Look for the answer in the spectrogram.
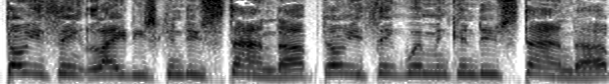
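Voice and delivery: acted-out, very high, pleading shriek. Retelling a bombing comic's outburst at the audience: imitating someone screaming. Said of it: "she starts screaming at the audience".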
